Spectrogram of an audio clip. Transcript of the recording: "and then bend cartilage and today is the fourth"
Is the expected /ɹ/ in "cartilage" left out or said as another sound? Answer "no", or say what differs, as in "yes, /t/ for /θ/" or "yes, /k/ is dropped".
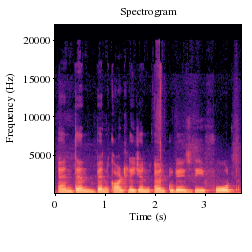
yes, /l/ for /ɹ/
